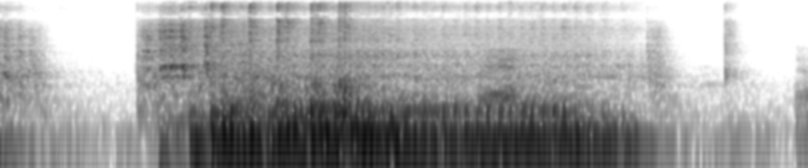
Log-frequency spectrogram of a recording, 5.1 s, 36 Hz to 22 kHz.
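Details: Tao Tao 110 mini quad with a swapped Kawasaki KX60 two-stroke engine, remote anti-theft kill switch unlocked: short crank, then the engine catches straight away and runs smooth and even for a few seconds before shutting off; healthy start.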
